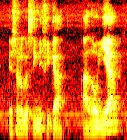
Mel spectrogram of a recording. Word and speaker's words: Adonías: Recuerde que el hijo mayor de David era Adonías, que en hebreo se pronuncia Adon-Yah.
